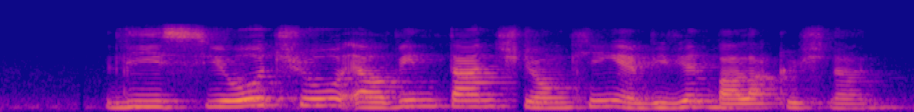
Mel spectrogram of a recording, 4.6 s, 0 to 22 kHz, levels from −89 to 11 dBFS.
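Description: Around 0.39 s and again at 2.57 s there's short concealed packet loss. About 20 ms and then 40 ms of the call arrived too late. The decoder patched each gap by extending the preceding sound before easing back in, so you get a quick smear or wobble. The second patch runs about twice as long.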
